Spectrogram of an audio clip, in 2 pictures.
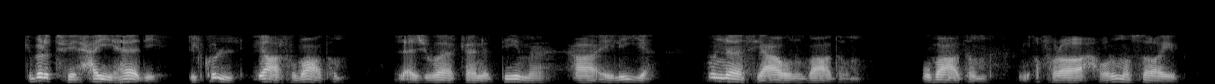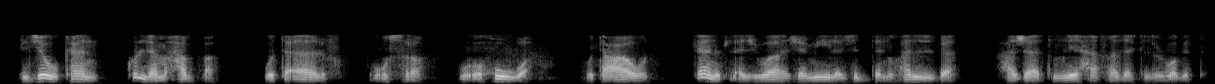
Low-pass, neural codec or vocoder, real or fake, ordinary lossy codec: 7.2 kHz; none; real; AAC, 16 kbps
